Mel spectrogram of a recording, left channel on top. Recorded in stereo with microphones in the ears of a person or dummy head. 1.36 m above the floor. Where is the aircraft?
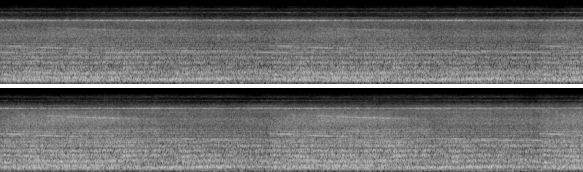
30° right (ahead or behind).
